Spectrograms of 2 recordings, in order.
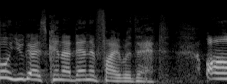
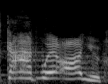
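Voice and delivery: desperate cry; 8 semitones higher, 4 dB louder than usual. Retold or imitated. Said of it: "And he says".

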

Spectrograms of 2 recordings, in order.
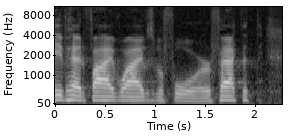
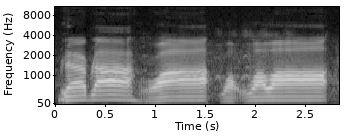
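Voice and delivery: Charlie Brown teacher trombone voice; muffled wah wah talk; 8 dB louder, much slower than usual. Retold or imitated. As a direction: drone like the cartoon teacher. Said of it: "Charlie Brown, please sit down".

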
